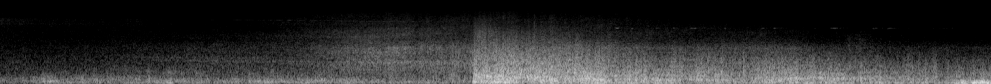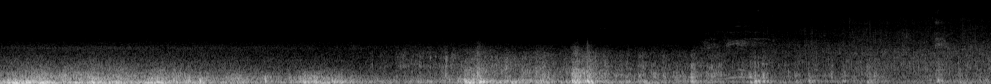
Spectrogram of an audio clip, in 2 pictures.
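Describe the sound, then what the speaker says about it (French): A storm closes in with deep rolling thunder and gusting wind buffeting the microphone, swelling loudly around five seconds and again near ten, with rain hiss underneath and no voices. "La tempête se rapproche."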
